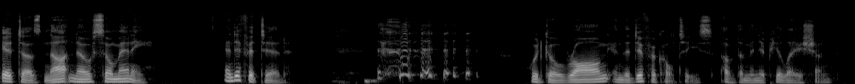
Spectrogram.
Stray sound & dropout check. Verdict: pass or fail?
fail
